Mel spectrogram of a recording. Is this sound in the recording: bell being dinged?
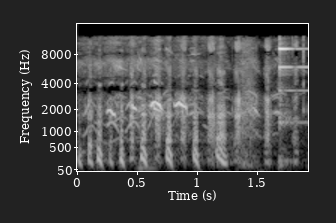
yes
